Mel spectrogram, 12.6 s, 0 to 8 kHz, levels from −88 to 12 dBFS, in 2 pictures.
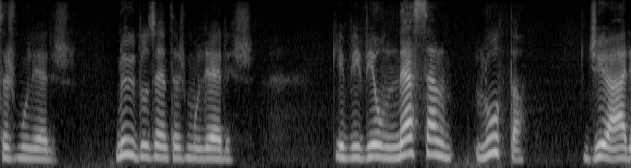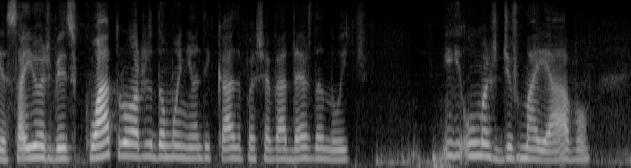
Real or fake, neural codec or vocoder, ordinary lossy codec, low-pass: fake; codec, 16 kHz, 1 kbps, X-Codec, HuBERT features, trained on LibriSpeech; none; none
